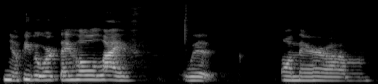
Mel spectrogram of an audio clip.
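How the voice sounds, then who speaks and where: A woman's voice: medium pitch, level tone, normal speed, a bit bright. A young adult woman, a podcast guest, telling a story in casual chat, acting out the voices of the people she quotes and laughing often.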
